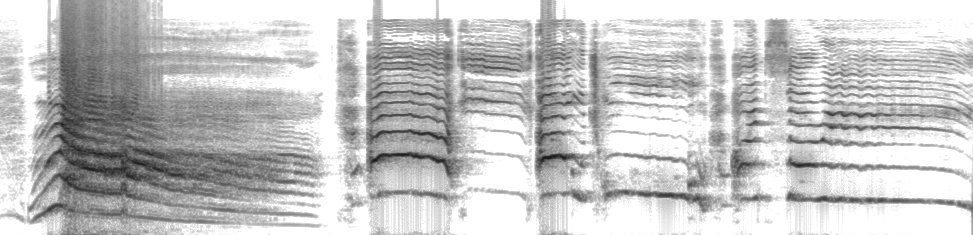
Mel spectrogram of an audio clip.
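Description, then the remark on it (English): A voice imitates a big dragon roar: a loud, harsh, two-second cry sliding downward in pitch, followed by several higher, drawn-out wailing vocal calls. “Can you do a big dragon roar with me?”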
